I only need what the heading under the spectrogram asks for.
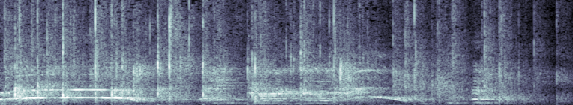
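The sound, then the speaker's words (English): An audience breaks into applause for the worship leader, a burst of scattered hand claps, with some murmuring voices and a faint tone running underneath. “Give him a hand clap.”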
